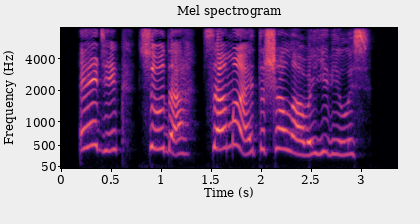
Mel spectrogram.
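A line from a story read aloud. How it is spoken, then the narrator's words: Shrill shout. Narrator (Russian): визгливо закричала хозяйка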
